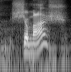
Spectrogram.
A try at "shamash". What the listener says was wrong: It's SHAMASH. So you can't separate it like a Christian. You got to say it like a Jew, where it's all one word. It's shamash.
